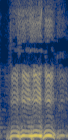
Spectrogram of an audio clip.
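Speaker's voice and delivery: high, loud hee-hee-hee laugh; giggling. Acted. Slave girl laughs loudly at the third lash. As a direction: laugh it out, carefree. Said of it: "फिर हंसने लगी".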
